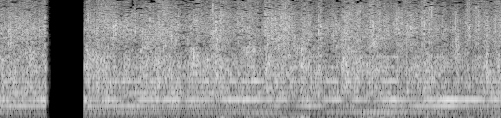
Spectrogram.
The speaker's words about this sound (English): There was that need. Yeah, clap for that. That's awesome.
